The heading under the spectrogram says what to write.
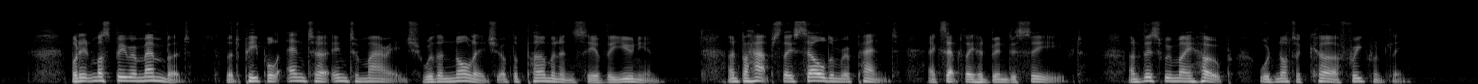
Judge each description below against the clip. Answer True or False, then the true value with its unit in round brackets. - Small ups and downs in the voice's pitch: False (4.0 semitones)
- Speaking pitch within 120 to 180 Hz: True (140 Hz)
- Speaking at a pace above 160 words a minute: False (155 wpm)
